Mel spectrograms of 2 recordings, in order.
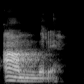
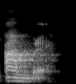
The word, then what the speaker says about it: hambre: Pues la primera, I'm hungry, sí, se dice tengo hambre, ¿vale? La H es una H muda en español, no se pronuncia. Tengo y hambre.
